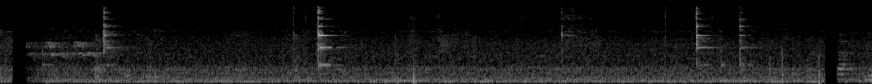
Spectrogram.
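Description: Metal spoon clinking against a glass bowl while stirring flour, sugar and water into batter. There are about five sharp, ringing clinks spread through the stirring, the loudest about three seconds in.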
